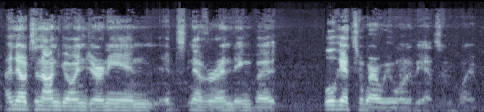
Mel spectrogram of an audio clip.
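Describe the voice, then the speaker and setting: A man's voice: on the low side, fairly even intonation, fast, fairly bright tone, a little hiss or hum, poor audio. A man in his forties hosting a casual livestream chat over a video call, chatty and reading viewer comments aloud. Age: 40s. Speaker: host.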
